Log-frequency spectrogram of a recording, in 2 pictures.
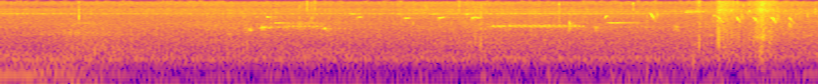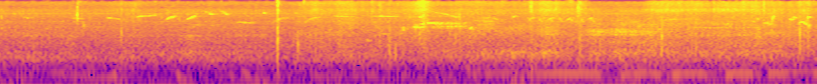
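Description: Very faint outdoor quiet with scattered distant bird chirps and a few soft clicks and taps.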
